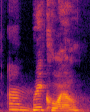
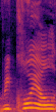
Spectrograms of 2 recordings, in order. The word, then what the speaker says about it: recoil: two definitions, and they're both pronounced differently. So recoil can be a verb and a noun. The verb is pronounced Recoil. The verb means suddenly spring or flinch back in fear, horror, or disgust. Or draw back. Yep. The noun Recoil. is pronounced like that, and it means the action of recoiling.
